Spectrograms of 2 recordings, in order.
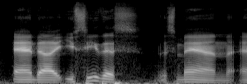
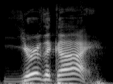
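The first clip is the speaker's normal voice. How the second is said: excited recognition; 10 semitones higher, 8 dB louder than usual. Acted. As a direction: exclaim it like spotting someone famous. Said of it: "and they go".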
